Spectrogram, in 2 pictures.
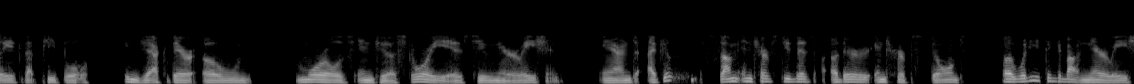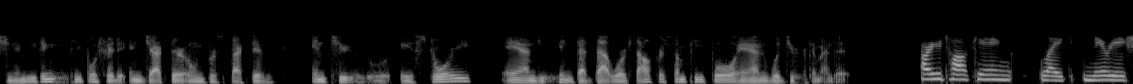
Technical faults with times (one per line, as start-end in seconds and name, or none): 0.00-22.68 G.729 codec
0.75-0.87 VoIP packet loss concealed by the speech codec
2.45-2.55 VoIP packet loss concealed by the speech codec
6.70-6.94 VoIP packet loss concealed by the speech codec
11.86-12.05 VoIP packet loss concealed by the speech codec
14.81-15.21 VoIP packet loss concealed by the speech codec
16.78-16.97 VoIP packet loss concealed by the speech codec
19.28-19.41 VoIP packet loss concealed by the speech codec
